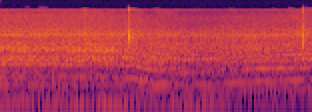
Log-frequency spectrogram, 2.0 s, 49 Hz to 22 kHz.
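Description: The engine of a Progen GP1 car in GTA 5 revs up with a rising whine, steady and moderately loud, and no voices are heard.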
